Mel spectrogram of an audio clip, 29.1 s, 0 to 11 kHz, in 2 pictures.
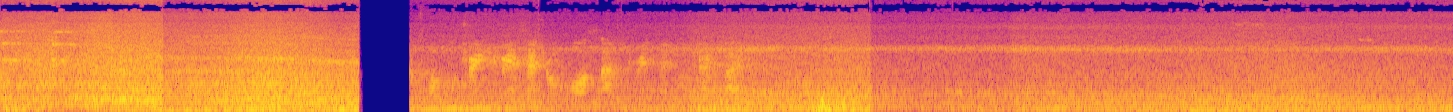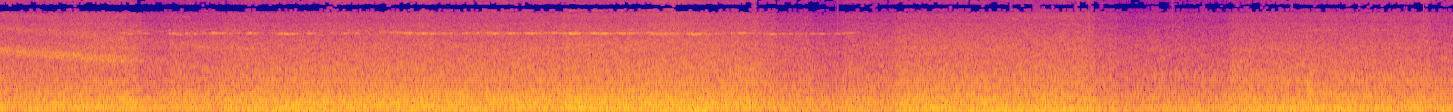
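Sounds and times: train wheels rumbling on rails: 0.0s - 29.0s
thin high squeal: 8.7s - 23.2s.

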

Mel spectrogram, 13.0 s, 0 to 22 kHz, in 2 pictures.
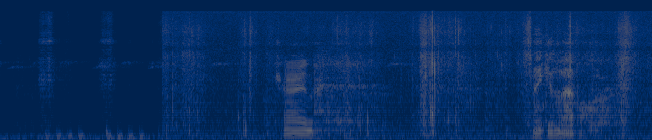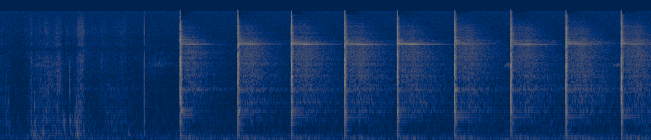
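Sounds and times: sledgehammer striking metal pipe: 8.3s - 13.0s.

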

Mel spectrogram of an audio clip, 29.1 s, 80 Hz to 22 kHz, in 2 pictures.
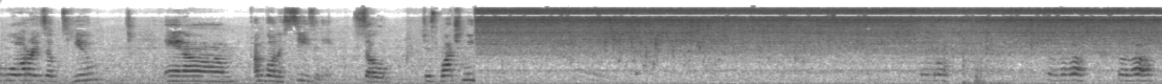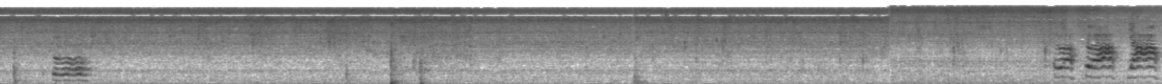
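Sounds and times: tap water running into sink: 6.0s - 29.0s.

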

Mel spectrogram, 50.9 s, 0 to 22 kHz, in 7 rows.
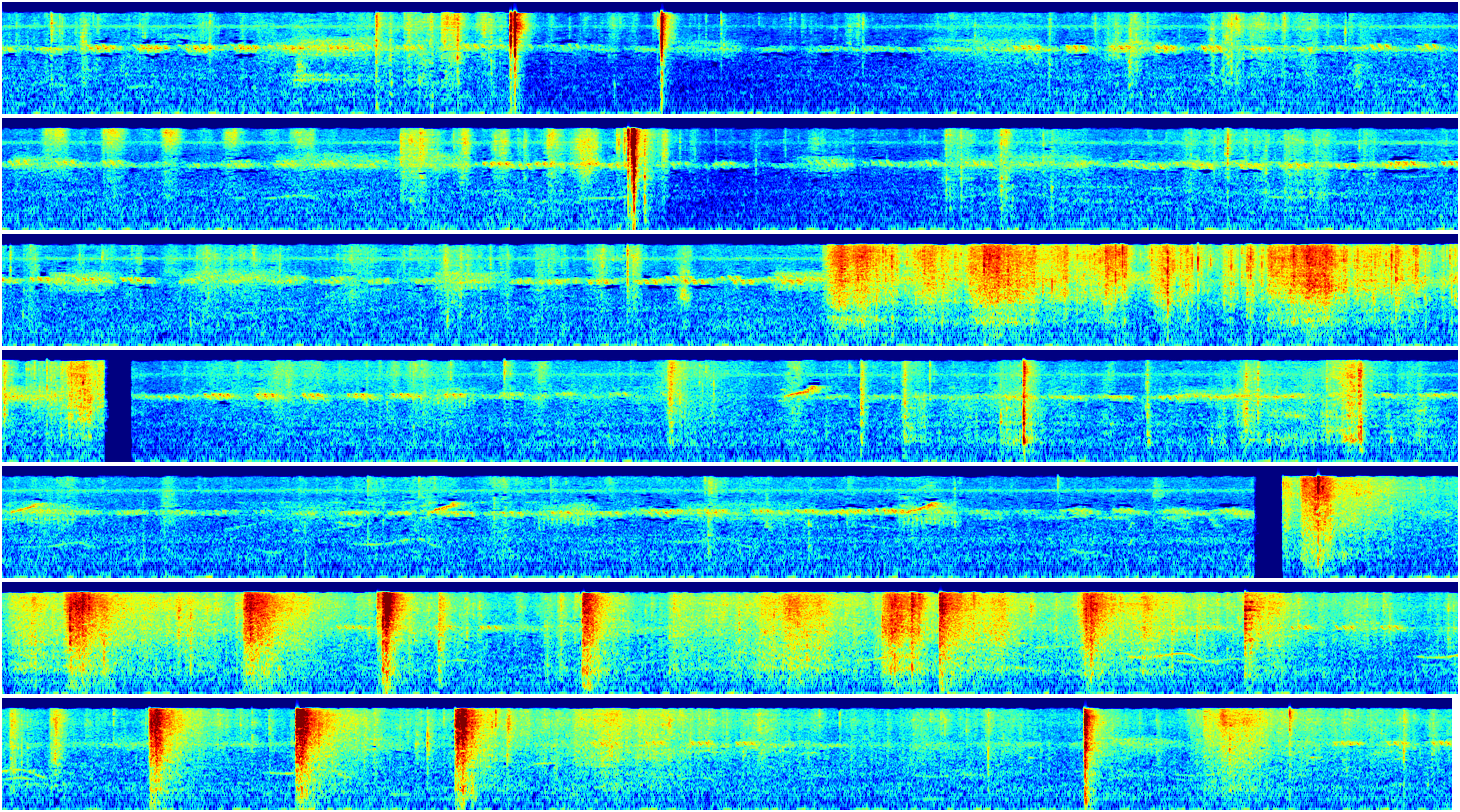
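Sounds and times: rustling leaf litter: 12.0s - 22.4s, 35.5s - 48.8s
insect trilling: 36.5s - 50.9s.

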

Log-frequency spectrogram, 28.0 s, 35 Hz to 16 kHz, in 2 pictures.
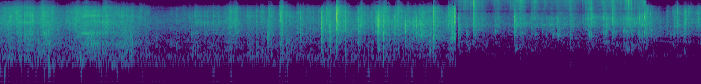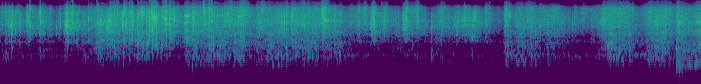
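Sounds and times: paper rustling and crinkling: 3.9s - 28.0s.

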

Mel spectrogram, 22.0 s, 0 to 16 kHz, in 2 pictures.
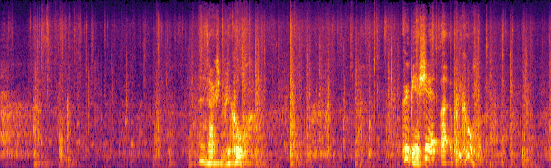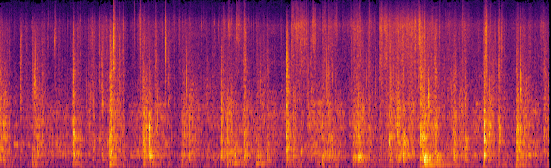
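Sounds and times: footsteps crunching on gravel: 0.1s - 22.0s.

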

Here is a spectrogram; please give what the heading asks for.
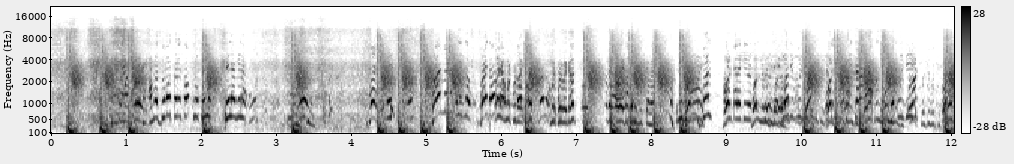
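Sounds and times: slaps and whacks of fistfight: 0.2s - 1.3s, 2.0s - 2.4s, 3.2s - 3.4s, 4.4s - 5.6s, 6.3s - 8.6s, 10.0s - 12.0s.

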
